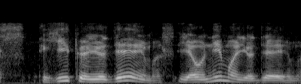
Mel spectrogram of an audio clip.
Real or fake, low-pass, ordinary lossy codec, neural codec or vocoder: fake; 7.2 kHz; Opus, 16 kbps; codec, 16 kHz, 16 kbps, FunCodec, trained on Chinese and English, 50 frames a second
